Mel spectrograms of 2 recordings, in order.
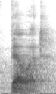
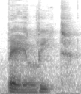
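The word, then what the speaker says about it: Bêlit: every effort possible to instead of saying bellet say bit which is what Marvel apparently wants me to say so that's what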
